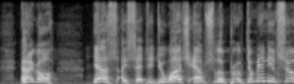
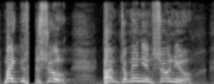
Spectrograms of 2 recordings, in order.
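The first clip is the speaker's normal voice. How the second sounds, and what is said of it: Imitated heavy foreign accent. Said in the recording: “she's got an accent. I can hardly understand.”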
